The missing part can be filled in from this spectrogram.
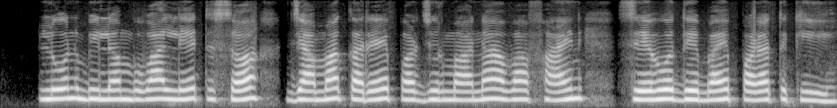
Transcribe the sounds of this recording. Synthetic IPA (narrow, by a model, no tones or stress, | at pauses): loːnbiləmbʋaleʈsə̃ | d͡ʒaːmakəɾepəɾd͡ʒʊɾmaːnaʋapʰaɪn | seɦod̪eːbəjpəɾət̪ki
